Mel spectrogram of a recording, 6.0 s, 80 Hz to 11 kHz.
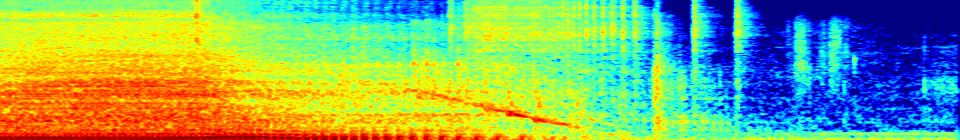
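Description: Honda EU3000is inverter generator's single-cylinder engine running steadily, then shut off and spinning down to a stop over about two seconds with a falling whine. A few light clicks follow once it has stopped.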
